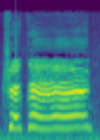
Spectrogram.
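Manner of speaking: high, loud cry of chicken; loud craving call. Real, not acted.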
